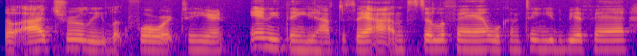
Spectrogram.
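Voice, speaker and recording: A woman hosting a casual interview, effusive and upbeat, often getting loud and high with enthusiasm. Her usual voice sits fairly low, with faint noise behind her. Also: level tone, normal speed, gravelly. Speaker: host.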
